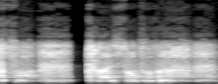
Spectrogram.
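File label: searchlite mood low, speech japanese; War Thunder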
